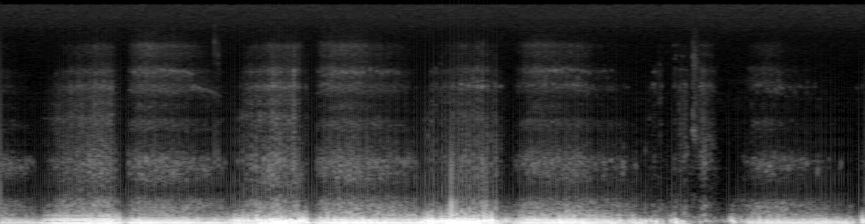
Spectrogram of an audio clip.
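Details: Pet cat falling asleep while purring on a close shotgun microphone; continuous low vibrating purr alternating inhale and exhale phrases, fading and softening toward the end as breathing slows.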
